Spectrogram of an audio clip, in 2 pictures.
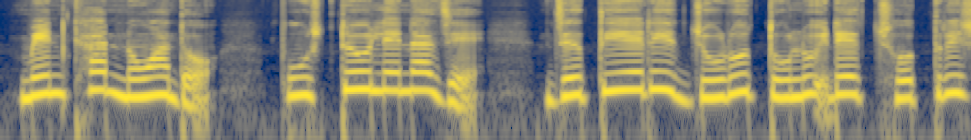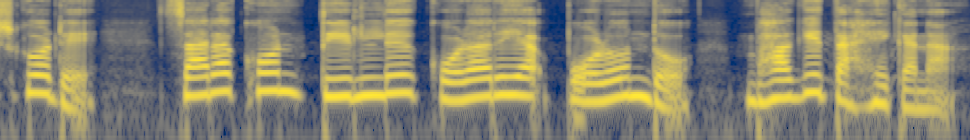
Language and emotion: Santali, neutral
